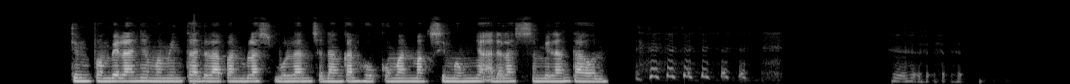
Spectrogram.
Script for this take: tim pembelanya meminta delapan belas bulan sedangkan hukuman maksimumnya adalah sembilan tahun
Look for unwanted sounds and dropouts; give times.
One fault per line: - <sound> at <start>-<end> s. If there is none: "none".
- laugh at 6.3-7.9 s
- laugh at 8.9-9.7 s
